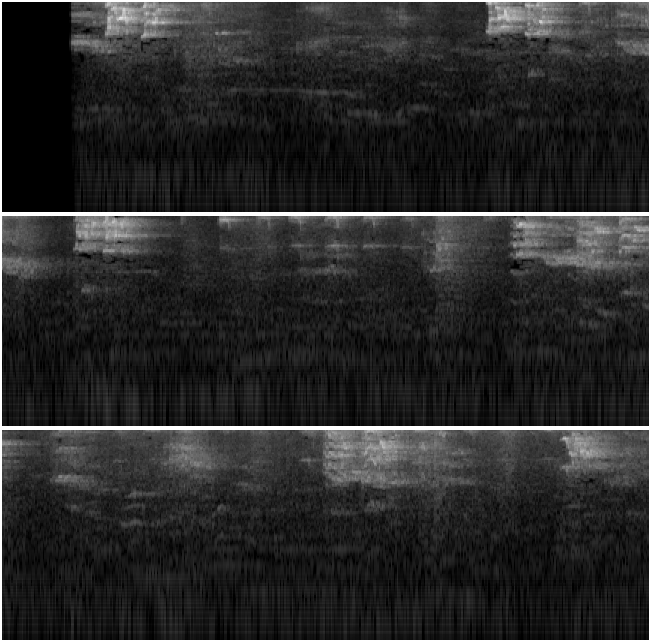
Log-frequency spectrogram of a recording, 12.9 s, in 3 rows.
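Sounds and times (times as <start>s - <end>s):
small birds chirping and squawking: 0.5s - 12.9s.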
